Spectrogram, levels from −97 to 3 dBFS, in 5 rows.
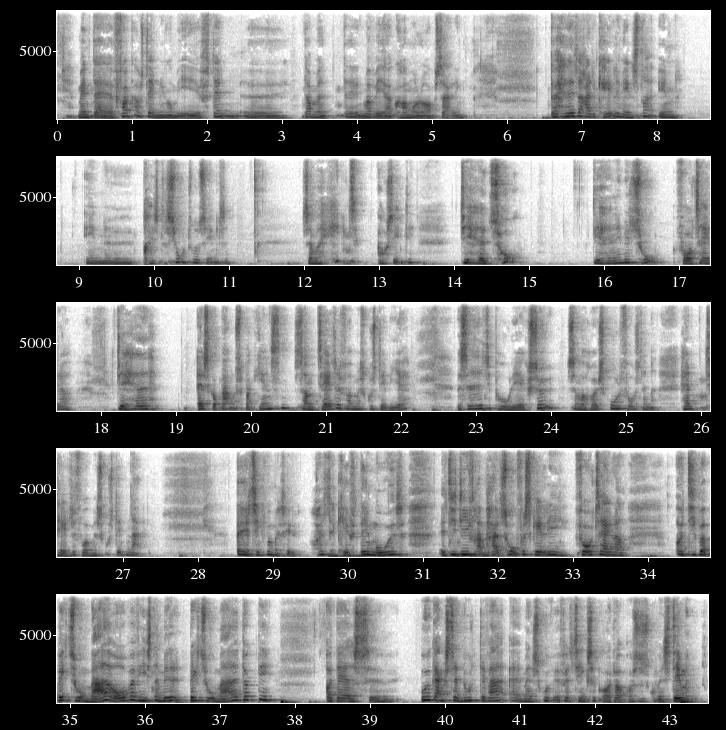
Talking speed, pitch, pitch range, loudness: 165 wpm, 195 Hz, 165-225 Hz, -19 LUFS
